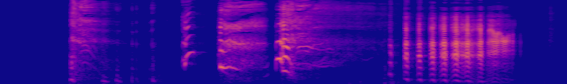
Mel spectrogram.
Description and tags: Insane girl laughter
girl laughs. is very funny.
giggle, giggling, voice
